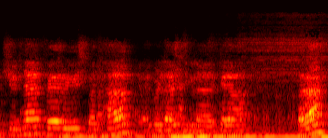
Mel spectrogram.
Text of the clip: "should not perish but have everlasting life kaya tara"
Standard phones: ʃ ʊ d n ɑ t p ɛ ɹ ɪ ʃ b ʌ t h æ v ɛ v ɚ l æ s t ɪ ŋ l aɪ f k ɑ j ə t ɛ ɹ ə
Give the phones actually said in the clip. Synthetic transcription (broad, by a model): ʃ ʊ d n ɑ t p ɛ ɹ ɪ s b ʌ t h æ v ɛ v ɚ l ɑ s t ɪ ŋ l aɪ k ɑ j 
